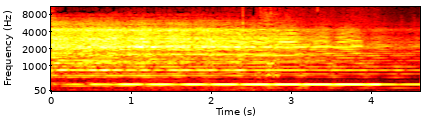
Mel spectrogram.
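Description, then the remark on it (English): A heavily distorted electric guitar, played through a distortion pedal during a level check, holds a sustained, buzzing note with a slight pulsing swell, loud, ringing out alone for several seconds before cutting off. “I told him I wasn't even going to use my distortion pedal. So let's just make sure the levels are still good.”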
